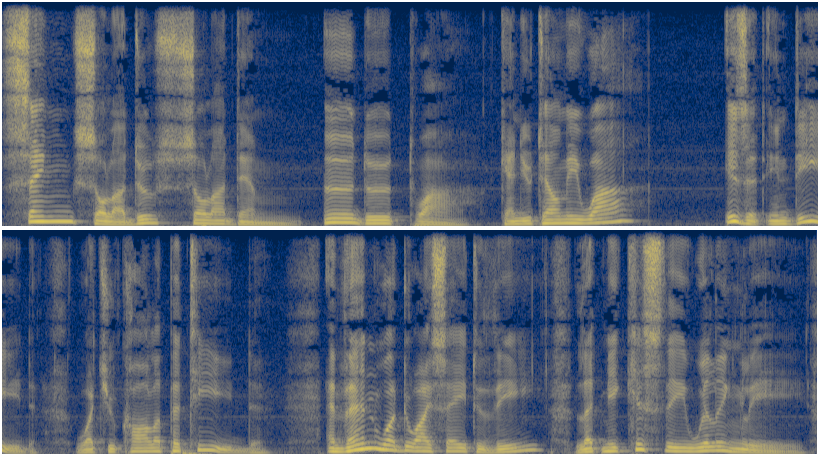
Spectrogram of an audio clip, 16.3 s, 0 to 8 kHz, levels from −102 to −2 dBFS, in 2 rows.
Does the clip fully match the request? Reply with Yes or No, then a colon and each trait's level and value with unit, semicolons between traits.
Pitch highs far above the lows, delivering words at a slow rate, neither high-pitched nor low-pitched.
No: wide, 7.0 semitones; slow, 130 wpm; low, 115 Hz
